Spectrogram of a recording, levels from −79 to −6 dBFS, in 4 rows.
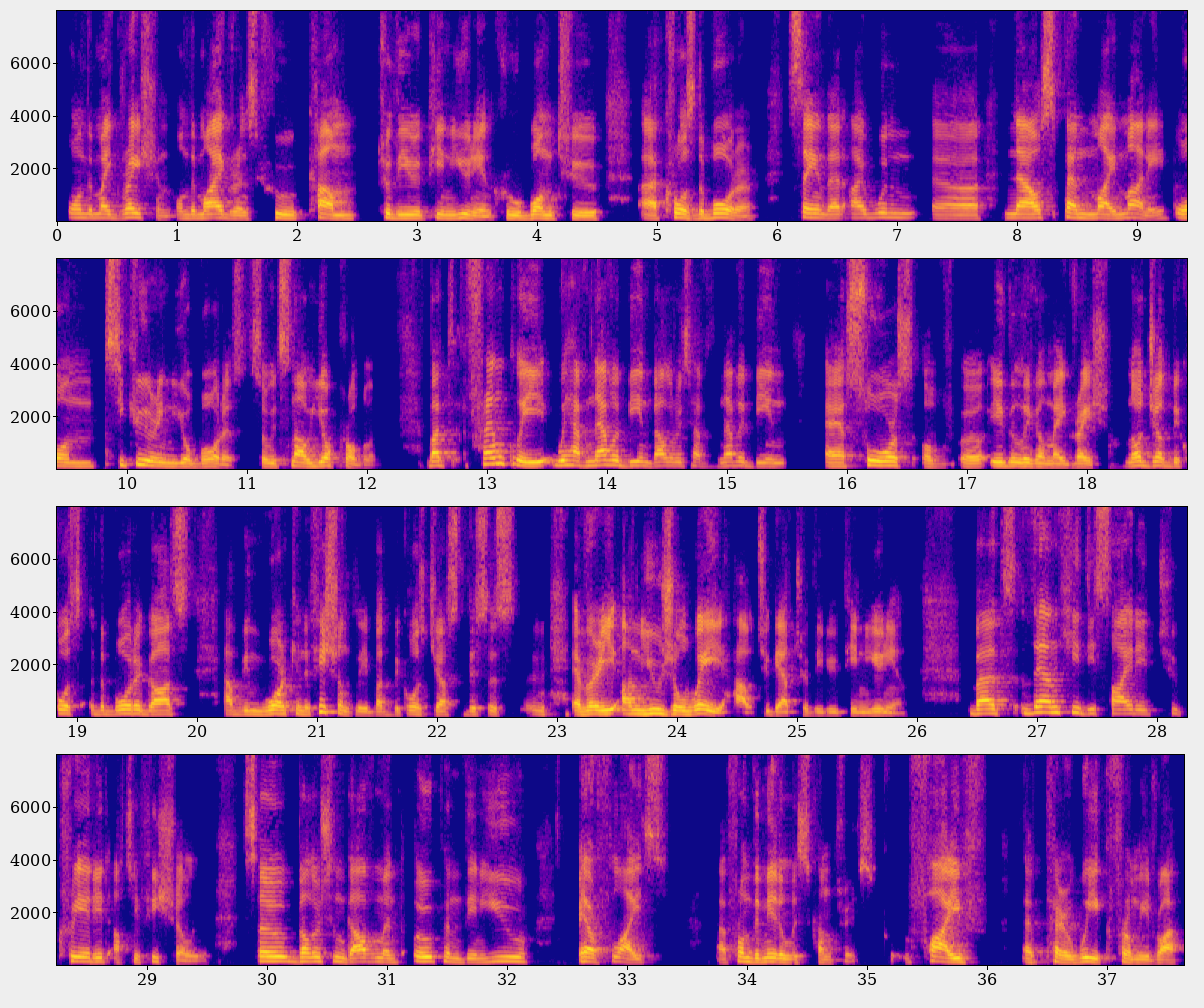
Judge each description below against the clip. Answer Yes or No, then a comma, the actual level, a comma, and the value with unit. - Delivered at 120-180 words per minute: Yes, average, 170 wpm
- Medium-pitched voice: Yes, medium, 145 Hz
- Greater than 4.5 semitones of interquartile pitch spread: No, average, 3.8 semitones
